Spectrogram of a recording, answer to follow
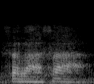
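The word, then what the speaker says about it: ثلاثة: So that is why you have salasatun. But in pronunciation we will say salasa.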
